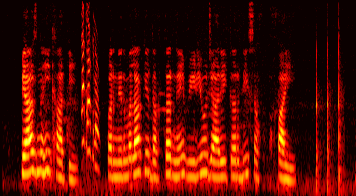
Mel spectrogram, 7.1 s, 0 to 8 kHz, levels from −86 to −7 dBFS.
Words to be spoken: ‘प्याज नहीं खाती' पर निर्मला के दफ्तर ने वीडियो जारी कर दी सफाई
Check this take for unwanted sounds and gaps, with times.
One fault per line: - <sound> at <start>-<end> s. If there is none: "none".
- chirp at 1.6-2.0 s
- thud at 6.3-6.9 s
